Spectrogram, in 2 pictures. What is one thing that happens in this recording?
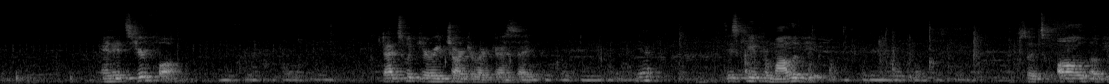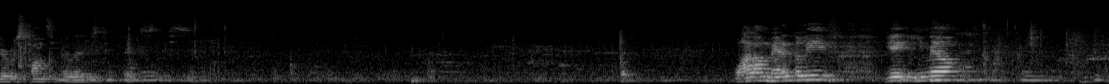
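A man speaks calmly in a small echoing room, pausing often between phrases.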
